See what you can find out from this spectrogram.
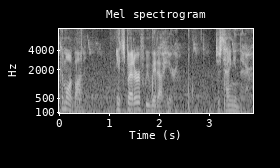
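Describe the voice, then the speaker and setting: A man's voice: mid-range voice, animated, moderate pace, very noisy, natural voice. A male actor in an audio drama playing an anxious young man, a devoted son. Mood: uneasy.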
